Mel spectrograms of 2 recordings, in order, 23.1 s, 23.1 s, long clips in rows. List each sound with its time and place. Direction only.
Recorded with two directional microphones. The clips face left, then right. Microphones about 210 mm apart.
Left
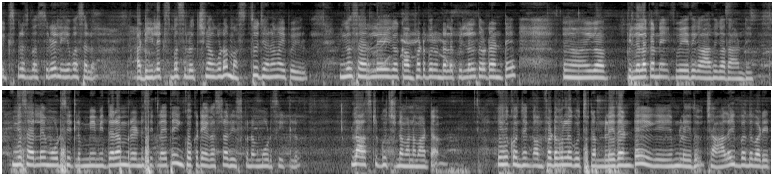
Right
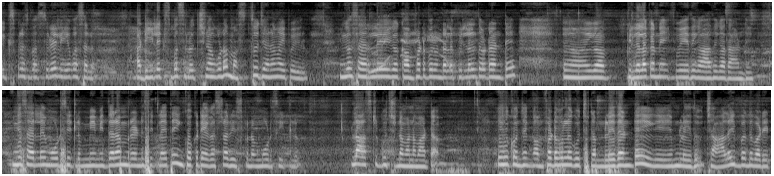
0.0 s a woman's voice: 40° left (ahead or behind)
16.8 s speech: 45° left (ahead or behind)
